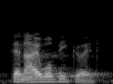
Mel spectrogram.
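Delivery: very low, quiet, subdued murmur. Retelling a child's reply to her teachers: imitating a very low, quiet voice. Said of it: "In a very low voice, she quietly said".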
